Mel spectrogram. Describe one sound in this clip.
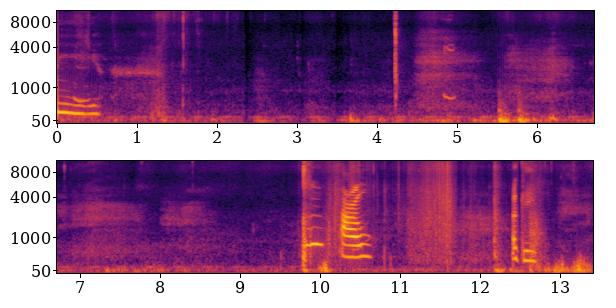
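Soft fabric rustles and brushes close by as a plush toy is handled.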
